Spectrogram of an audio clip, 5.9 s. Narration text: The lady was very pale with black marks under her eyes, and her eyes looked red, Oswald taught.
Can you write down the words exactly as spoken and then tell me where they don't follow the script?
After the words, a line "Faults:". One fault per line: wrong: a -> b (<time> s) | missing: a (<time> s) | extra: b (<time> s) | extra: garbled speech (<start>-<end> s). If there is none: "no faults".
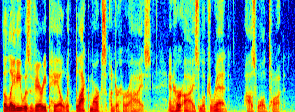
The lady was very pale with black marks under her eyes, and her eyes looked red, Oswald taught.
Faults:
no faults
